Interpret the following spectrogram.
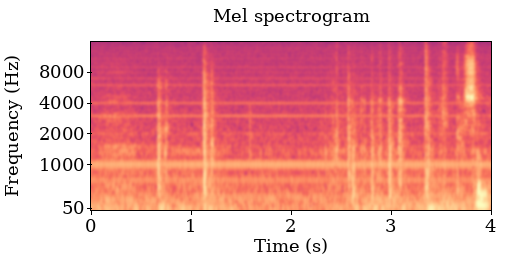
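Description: A computer keyboard being typed on: a handful of separate keystrokes with pauses between them.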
